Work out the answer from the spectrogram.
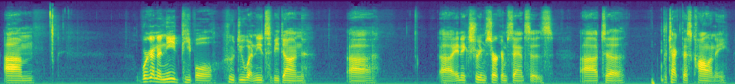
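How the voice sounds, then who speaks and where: A man voicing a grim, authoritative male colony sheriff in a halting tabletop roleplay. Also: on the low side, steady tone, vocal fry, bright, forceful tone, no echo, full character voice. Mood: grave, deliberate.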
